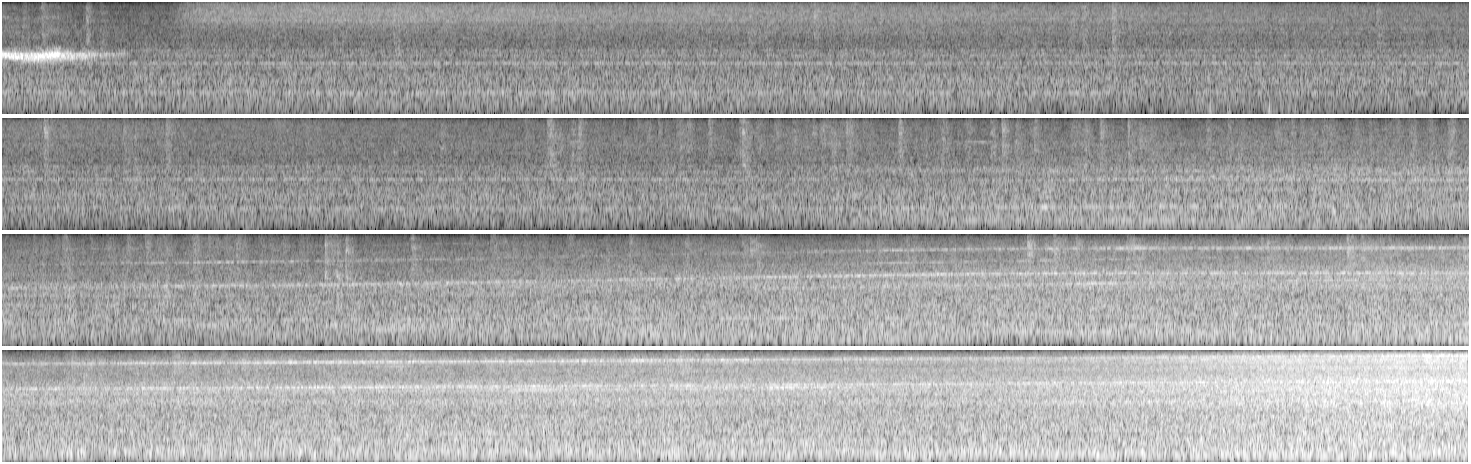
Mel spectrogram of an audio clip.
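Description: High Speed Train standing at the platform with its diesel engines running, then pulling away: several whines rise steadily in pitch from about halfway through, and the engine noise grows louder toward the end.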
